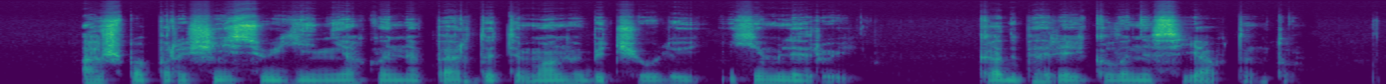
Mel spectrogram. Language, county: Lithuanian, Vilnius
